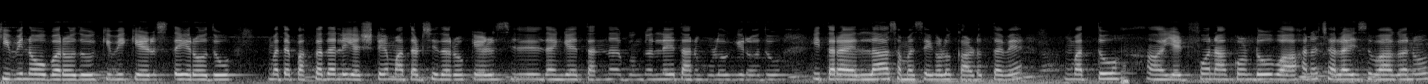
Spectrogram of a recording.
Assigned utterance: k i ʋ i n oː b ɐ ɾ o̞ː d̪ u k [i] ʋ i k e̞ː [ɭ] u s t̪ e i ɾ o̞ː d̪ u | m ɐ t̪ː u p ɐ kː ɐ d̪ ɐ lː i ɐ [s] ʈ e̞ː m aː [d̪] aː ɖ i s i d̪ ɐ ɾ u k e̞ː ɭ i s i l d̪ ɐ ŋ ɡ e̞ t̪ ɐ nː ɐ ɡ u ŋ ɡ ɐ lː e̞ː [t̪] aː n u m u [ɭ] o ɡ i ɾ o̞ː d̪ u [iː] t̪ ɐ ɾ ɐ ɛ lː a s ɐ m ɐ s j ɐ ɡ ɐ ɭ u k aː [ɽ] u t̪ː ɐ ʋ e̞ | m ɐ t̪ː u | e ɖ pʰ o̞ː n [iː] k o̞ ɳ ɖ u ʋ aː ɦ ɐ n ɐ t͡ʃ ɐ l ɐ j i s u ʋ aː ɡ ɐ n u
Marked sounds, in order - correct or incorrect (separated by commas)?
correct, correct, incorrect, incorrect, correct, correct, correct, correct, incorrect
